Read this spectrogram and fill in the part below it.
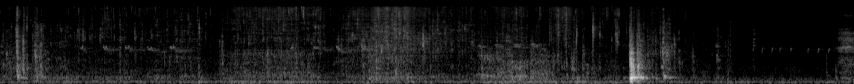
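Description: Water trickles and splashes softly as it is poured onto soil to wet it for transplanting seedlings. It is faint and uneven, with one sharp clunk partway through.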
